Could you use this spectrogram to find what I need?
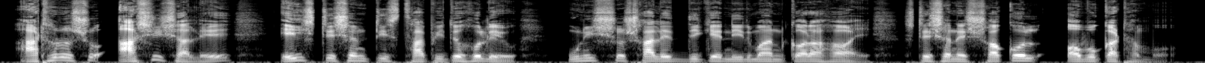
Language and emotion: Bengali, neutral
